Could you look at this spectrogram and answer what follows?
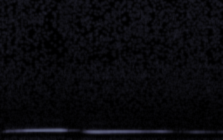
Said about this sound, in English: Well, you can hear in the background, as soon as she sets it down, a whistle, like a phantom whistle.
